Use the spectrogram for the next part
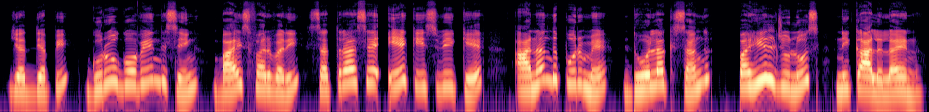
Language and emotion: Maithili, neutral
